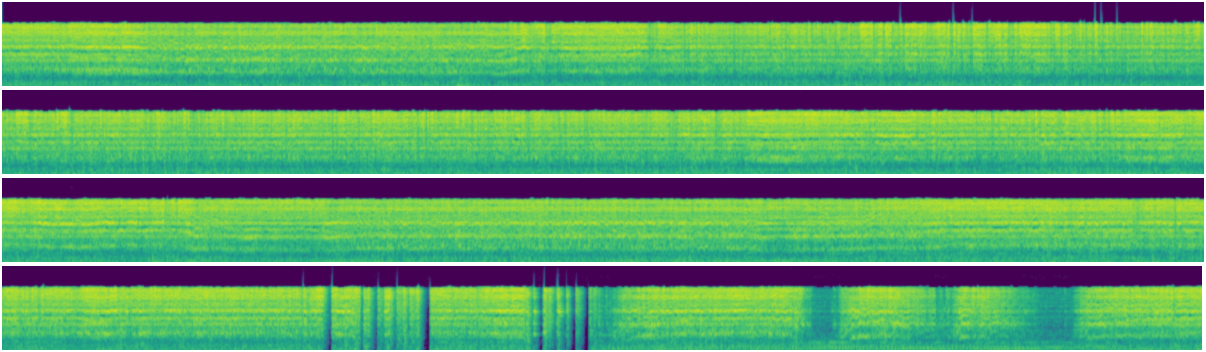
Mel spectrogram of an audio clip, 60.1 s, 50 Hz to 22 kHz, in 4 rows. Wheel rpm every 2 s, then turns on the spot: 210, 170, 160, 200, 230, 230, 230, 230, 230, 240, 230, 230, 220, 230, 220, 220, 180, 160, 160, 160, 190, 230, 230, 230, 230, 210, 140, 150, 60, 160.
none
